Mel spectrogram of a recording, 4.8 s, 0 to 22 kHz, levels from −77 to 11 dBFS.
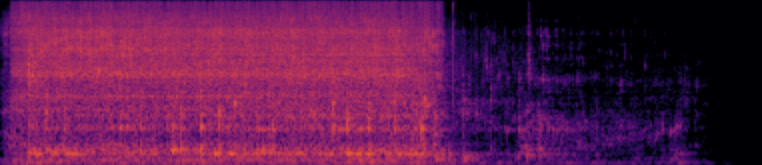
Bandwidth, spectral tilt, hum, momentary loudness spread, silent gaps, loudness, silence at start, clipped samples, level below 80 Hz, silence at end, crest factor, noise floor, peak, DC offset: over 20 kHz; -0.5 dB/octave; none; 22 LU; none; -15 LUFS; 0 s; under 0.1%; -44 dBFS; 0.5 s; 20 dB; -55 dBFS; 0 dBFS; under 0.1%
